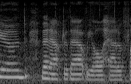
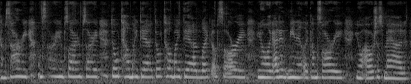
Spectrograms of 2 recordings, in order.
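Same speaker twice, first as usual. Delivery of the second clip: higher, breathy half-whispered begging; frantic pleading; 6 semitones higher, faster than usual. Retold or imitated. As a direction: plead like a scared kid caught out. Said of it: "I'm like".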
